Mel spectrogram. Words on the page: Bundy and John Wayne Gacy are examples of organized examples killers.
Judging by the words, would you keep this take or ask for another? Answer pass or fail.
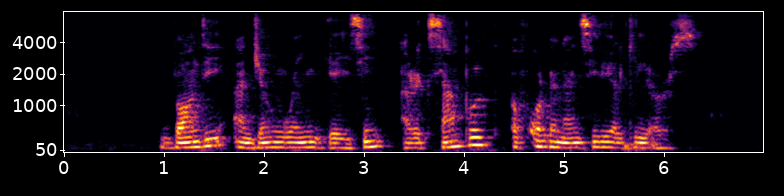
fail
